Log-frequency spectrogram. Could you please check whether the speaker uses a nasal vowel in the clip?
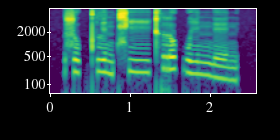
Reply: no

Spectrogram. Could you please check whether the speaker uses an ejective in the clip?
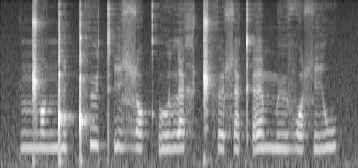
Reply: yes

